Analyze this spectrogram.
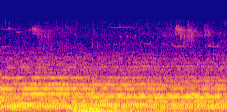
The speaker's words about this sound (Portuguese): escuta a natureza, escuta que próximo a vocês há um pequeno córrego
